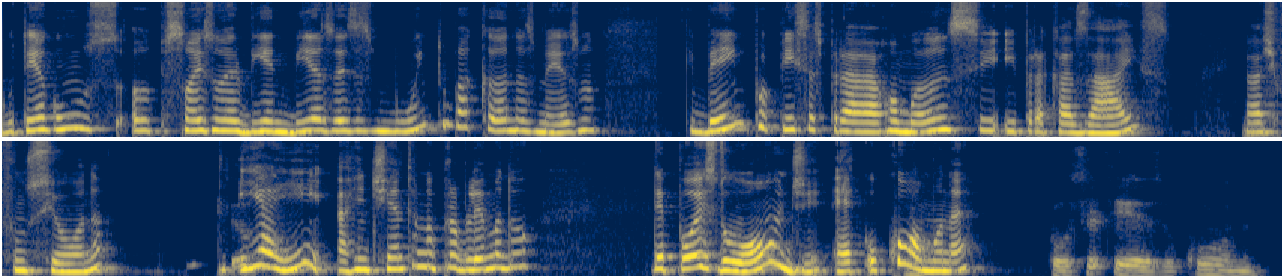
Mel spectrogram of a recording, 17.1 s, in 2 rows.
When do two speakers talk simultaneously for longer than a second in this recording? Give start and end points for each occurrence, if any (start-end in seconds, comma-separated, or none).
none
